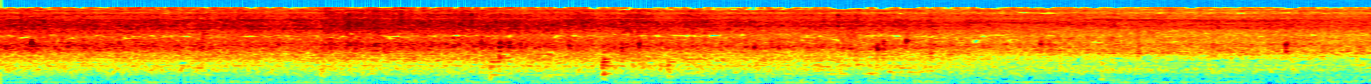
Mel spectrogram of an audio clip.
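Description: Chopped garlic and ginger sizzling steadily in hot oil in a stainless steel kadai, with a few faint clicks.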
